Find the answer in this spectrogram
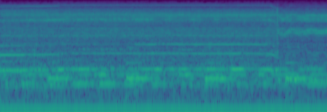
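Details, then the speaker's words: Surgical power drill driving a laser-marked guide pin through a sizer during Agili-C cartilage implant surgery, deliberately not at full speed for control and less heat; steady motor whine slowing near the end. "try to not do this at full speed to have full control and also to reduce thermic effects of the pin drilling"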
